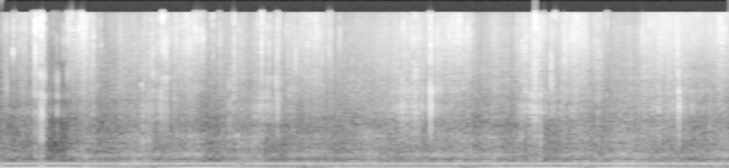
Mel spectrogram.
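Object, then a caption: Pile of dried soap chips. Both hands press down and squeeze into a heap of small, brittle, multicolored dried soap chips, crushing them with fingers and palms. A dense run of dry, crunchy crackling and crinkling rises and falls in gentle swells, with sharp bright snaps popping out here and there. A steady low hum runs underneath the whole time.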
